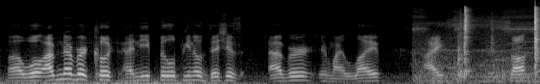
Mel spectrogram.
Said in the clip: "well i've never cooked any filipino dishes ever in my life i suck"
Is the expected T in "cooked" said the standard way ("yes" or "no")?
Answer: yes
